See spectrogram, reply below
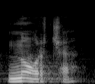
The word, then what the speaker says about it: Норча: Ныне название города произносится как Норча.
